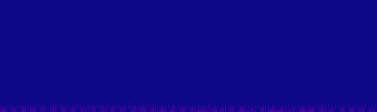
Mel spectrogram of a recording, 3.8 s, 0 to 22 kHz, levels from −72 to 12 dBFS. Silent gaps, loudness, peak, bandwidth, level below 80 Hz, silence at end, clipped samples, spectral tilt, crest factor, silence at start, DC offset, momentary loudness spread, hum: none; -65 LUFS; -52 dBFS; 19 kHz; -74 dBFS; 0 s; under 0.1%; -2.5 dB/octave; 14 dB; 0 s; under 0.1%; 0 LU; 60 Hz at -75 dBFS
